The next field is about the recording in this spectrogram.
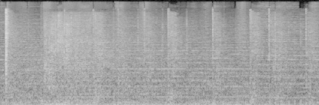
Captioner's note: explosion bangs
